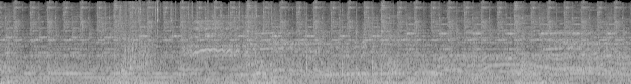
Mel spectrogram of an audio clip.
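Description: A horse neighs loudly while hooves clop in a quick, driving rhythm, close and busy throughout, with dramatic music layered underneath.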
